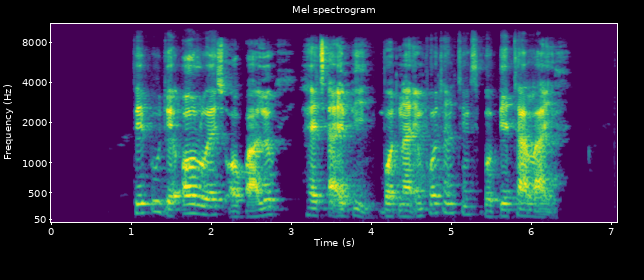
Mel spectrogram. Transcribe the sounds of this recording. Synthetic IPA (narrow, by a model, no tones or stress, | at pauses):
pipəldeʔɔlwesɔpa̰luk | hɛt͡ʃaɪpibɔtnaʔḭ̃mpʰɔtãnt̪ĩŋsbɔbetʰala̰ɪf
